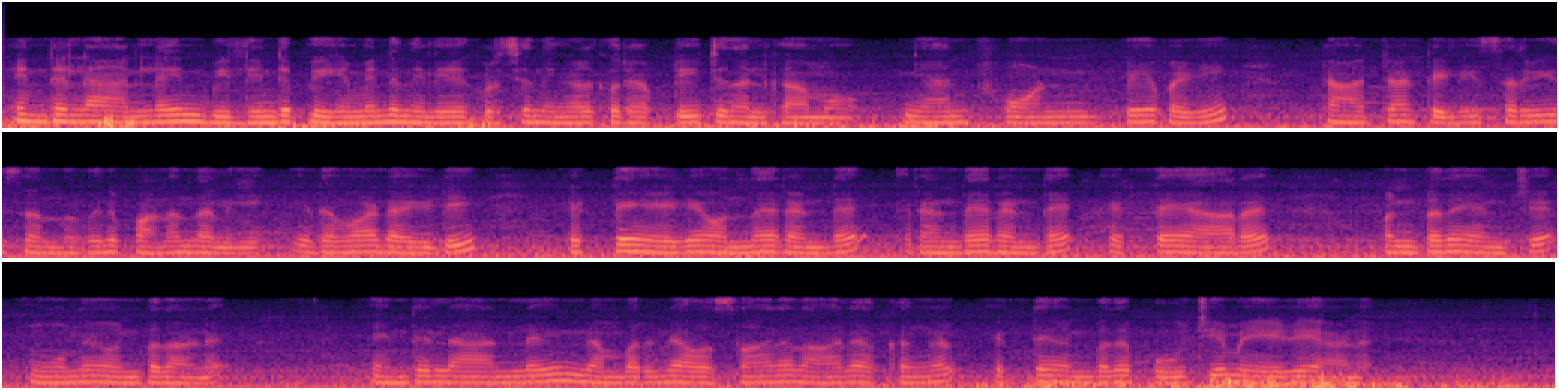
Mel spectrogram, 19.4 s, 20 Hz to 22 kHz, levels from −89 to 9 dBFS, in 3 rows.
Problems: constant background noise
